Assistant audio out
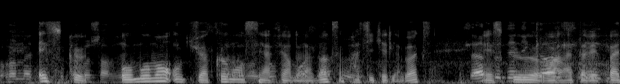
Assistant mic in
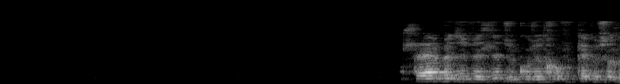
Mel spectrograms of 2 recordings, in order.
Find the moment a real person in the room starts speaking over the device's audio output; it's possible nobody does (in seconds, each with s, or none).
4.0 s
